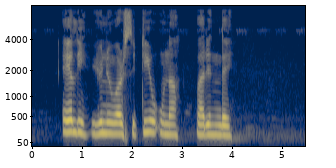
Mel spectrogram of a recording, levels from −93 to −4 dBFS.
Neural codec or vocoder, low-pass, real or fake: none; 7.2 kHz; real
